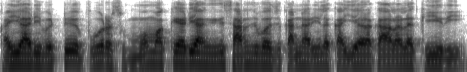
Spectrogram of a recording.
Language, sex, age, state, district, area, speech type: Tamil, male, 45-60, Tamil Nadu, Coimbatore, rural, spontaneous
